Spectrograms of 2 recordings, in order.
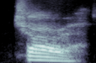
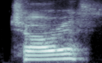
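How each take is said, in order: First: The th is gone, ending in a breath. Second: The final th sound is clearly pronounced. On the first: "it then just becomes like ... a breath at the end" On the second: "you can hear the th"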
